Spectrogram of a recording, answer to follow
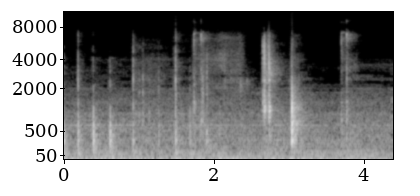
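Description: Irregular clicking of computer keyboard keys being typed on, with a couple of louder clacks about three quarters of the way through.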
